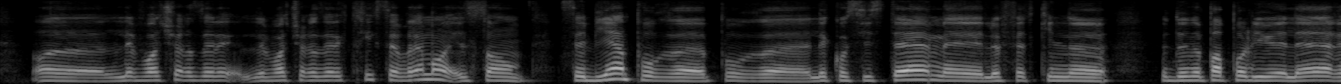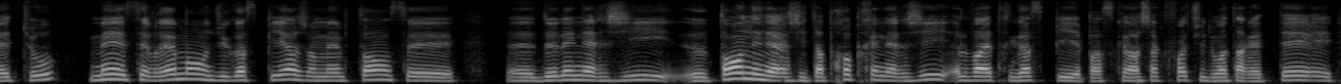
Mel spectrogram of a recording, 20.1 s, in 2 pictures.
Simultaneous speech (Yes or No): No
